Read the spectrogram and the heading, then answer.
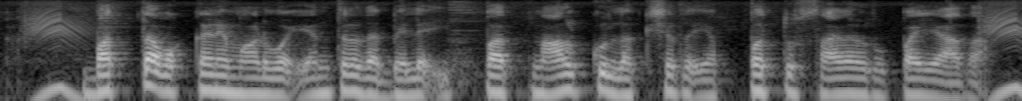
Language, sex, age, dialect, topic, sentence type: Kannada, male, 31-35, Central, agriculture, statement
